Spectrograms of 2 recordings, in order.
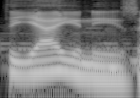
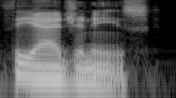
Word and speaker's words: Theagenes: The name would be pronounced Theagenes, I think, in Greece, but for the purpose of this podcast, I'll be pronouncing it Theagenes.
